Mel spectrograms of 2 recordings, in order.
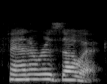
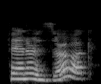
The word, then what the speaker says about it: Phanerozoic: part of the Precambrian phanerozoic zo ick phanerozoic phanerozoic means visible life Precambrian Precambrian within the Precambrian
